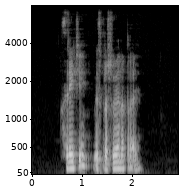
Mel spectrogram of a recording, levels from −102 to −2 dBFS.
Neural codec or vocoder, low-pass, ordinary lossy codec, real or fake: none; 7.2 kHz; none; real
